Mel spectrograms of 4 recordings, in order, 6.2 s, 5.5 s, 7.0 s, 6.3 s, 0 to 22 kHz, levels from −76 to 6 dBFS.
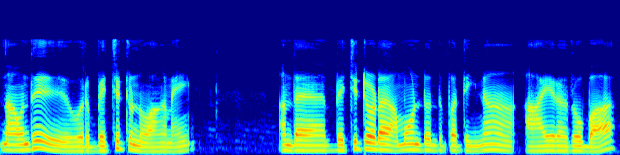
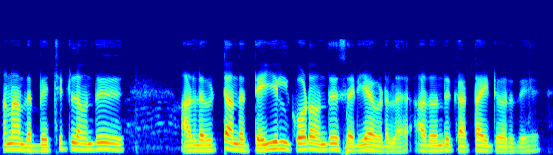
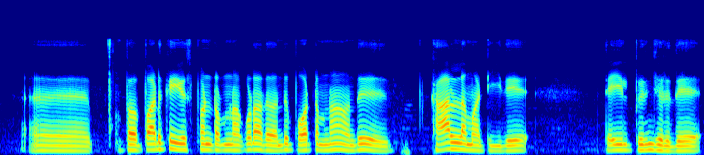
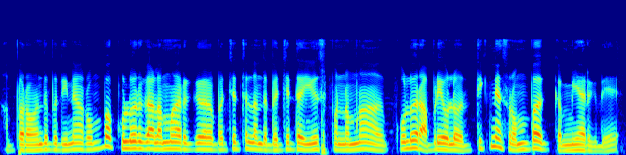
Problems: constant background noise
